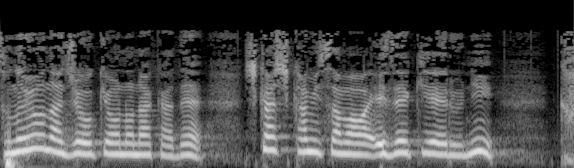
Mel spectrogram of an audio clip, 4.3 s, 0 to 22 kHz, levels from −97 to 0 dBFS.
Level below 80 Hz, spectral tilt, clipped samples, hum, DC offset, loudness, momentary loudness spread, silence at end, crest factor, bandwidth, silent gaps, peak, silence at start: -38 dBFS; -5.5 dB/octave; under 0.1%; none; under 0.1%; -20 LUFS; 9 LU; 0 s; 12 dB; 11.5 kHz; none; -6 dBFS; 0 s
